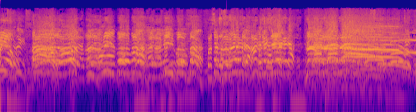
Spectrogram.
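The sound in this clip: A crowd of many voices shouts a team cheer while celebrating a first-place finish. The loud, rhythmic chanting comes in strong bursts, with brief dips near the start, the middle and toward the end.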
